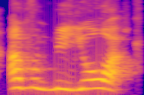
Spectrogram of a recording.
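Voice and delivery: high, loud mock New York accent. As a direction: imitate a woman's thick New York accent. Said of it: "women who have that New York accent".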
